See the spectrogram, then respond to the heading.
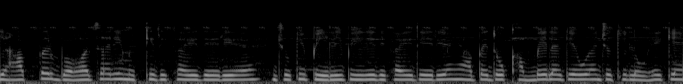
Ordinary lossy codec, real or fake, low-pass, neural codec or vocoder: MP3, 32 kbps; real; 7.2 kHz; none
